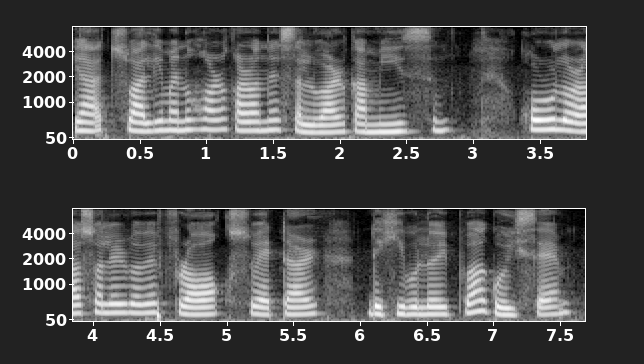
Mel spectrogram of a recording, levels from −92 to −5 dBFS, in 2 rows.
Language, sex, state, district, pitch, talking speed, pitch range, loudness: Assamese, female, Assam, Kamrup Metropolitan, 220 Hz, 125 wpm, 195-240 Hz, -15 LUFS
